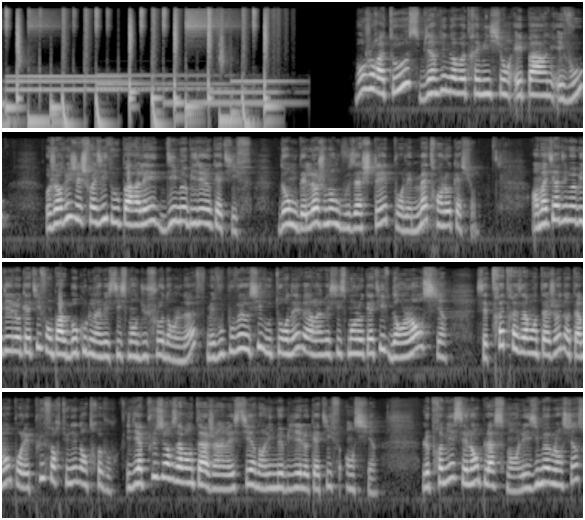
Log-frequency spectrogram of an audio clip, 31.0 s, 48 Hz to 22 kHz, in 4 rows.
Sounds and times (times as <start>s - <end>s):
Speech: 4.7s - 7.8s, 8.4s - 14.2s, 14.8s - 28.3s, 28.9s - 30.9s.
